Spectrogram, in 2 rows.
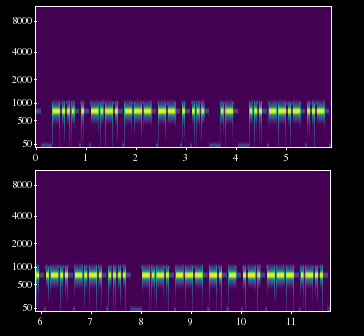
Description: Morse code, heard as a keyed tone, about 25 wpm, 750 Hz. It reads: BECOMES A SQUELCH CONTROL
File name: Archive / 25 WPM / 25WPM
